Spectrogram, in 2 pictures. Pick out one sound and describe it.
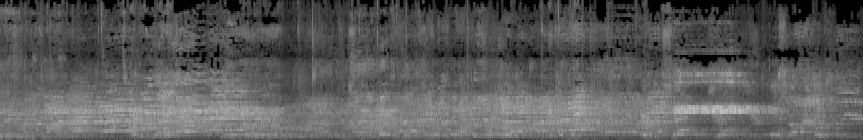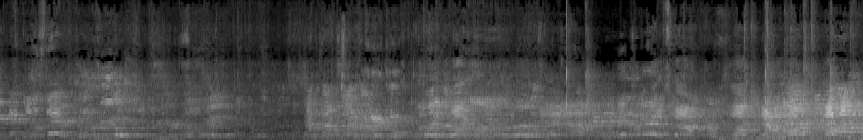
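A crowd of spectators shouts and cheers in a large echoing gym.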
